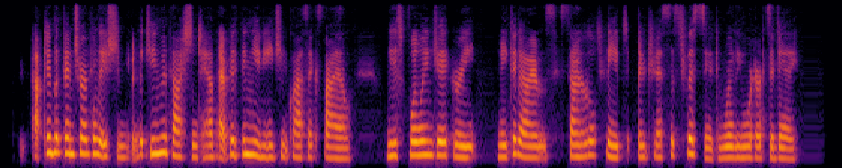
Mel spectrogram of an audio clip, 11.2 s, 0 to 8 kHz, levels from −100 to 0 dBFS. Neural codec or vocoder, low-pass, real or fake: codec, 16 kHz, 0.5 kbps, FreqCodec, larger model; 7.2 kHz; fake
